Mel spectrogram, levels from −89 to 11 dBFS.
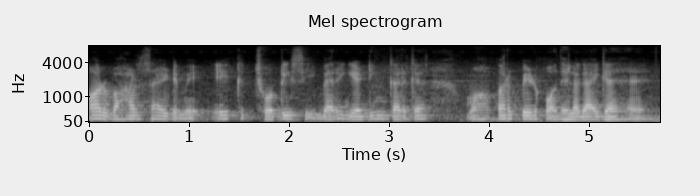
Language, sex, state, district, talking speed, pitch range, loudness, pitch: Hindi, male, Uttar Pradesh, Lucknow, 170 wpm, 115-135 Hz, -19 LUFS, 125 Hz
